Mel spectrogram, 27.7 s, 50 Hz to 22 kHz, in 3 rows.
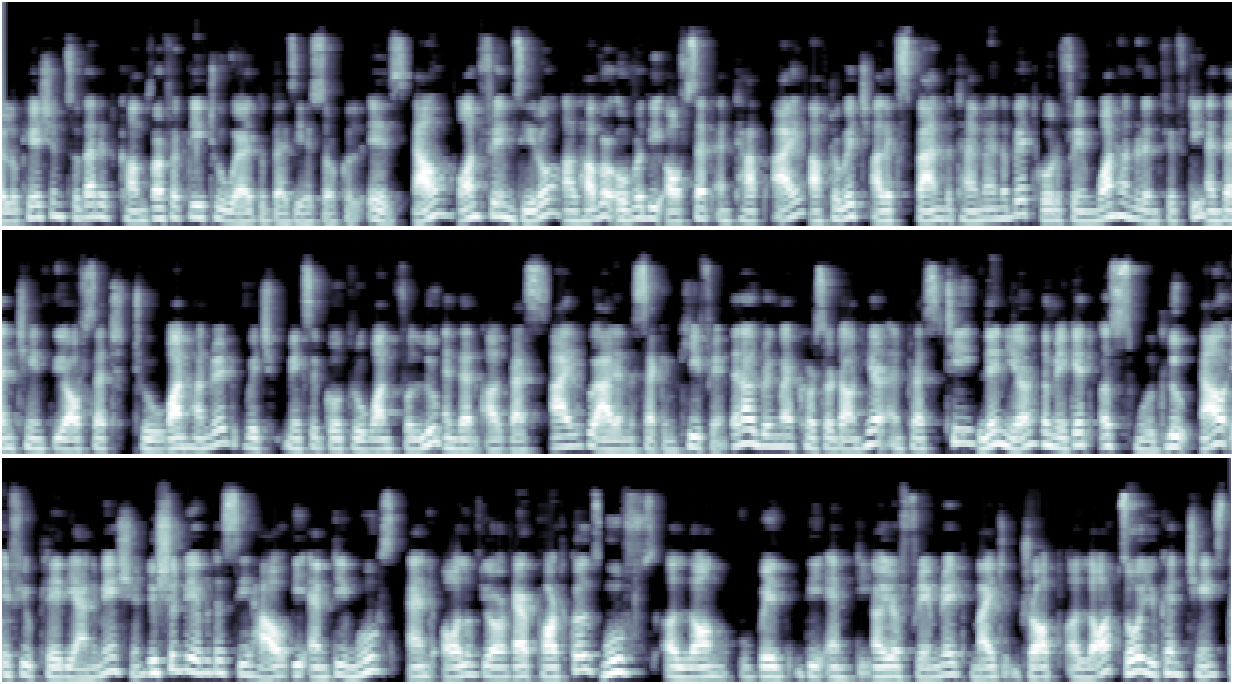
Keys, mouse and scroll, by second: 0.2 alt+g, 0.9-1.5 scroll up 3, 1.5-1.8 shift+middle drag, 6.8 i, 6.8 click, 8.9 click, 9.9-11.4 drag, 10.7 0, 13.4 i, 16.0 t, 18.7-19.1 drag, 19.5 space, 22.0-22.9 middle drag, 23.7-24.8 middle drag, 26.8 space.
